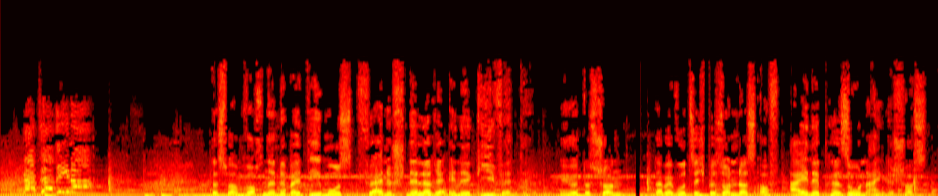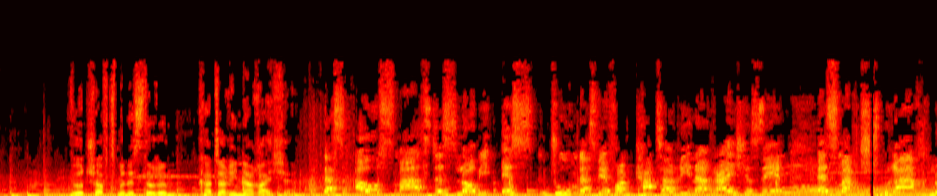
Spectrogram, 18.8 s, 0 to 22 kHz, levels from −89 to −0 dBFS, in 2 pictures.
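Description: Separately encoded pieces were joined without trimming encoder delay and padding, leaving a gap at each join: silences of about 51 ms at 6.35 s and 37 ms at 18.07 s, their edges smeared by the codec, before the sound resumes.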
